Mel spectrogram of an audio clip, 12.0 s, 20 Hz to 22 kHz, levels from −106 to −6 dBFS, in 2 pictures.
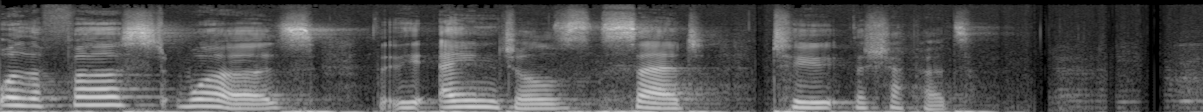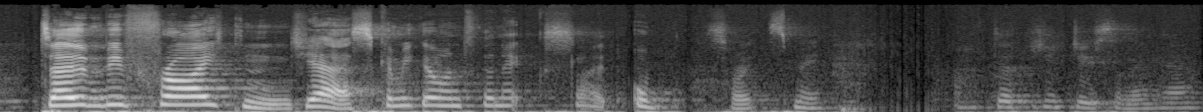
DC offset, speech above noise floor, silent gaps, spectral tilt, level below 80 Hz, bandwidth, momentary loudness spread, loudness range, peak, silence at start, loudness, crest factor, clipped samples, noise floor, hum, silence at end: under 0.1%; 33 dB; none; -2.5 dB/octave; -50 dBFS; 18 kHz; 23 LU; 14 LU; -12 dBFS; 0 s; -29 LUFS; 20 dB; under 0.1%; -64 dBFS; none; 0.05 s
